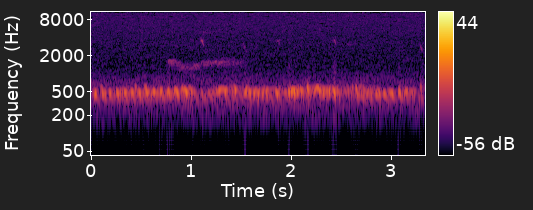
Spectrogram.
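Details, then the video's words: Black grouse displaying at a May lek in an Oulu swamp, Finland, 5 May 2022: rhythmic low bubbling cooing throughout, with a faint drawn-out hiss in the middle and a few tiny high ticks. "Black grouses lekking / la parade du Tétras-Lyre / Teeret soitimella"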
